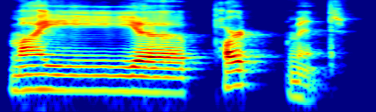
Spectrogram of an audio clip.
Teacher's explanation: when I link my to apartment we have the Y sound just a little bit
